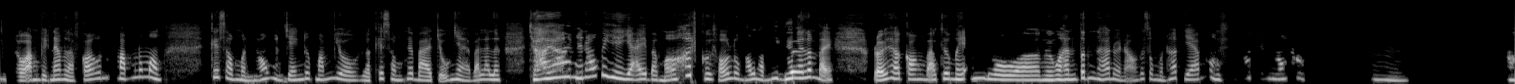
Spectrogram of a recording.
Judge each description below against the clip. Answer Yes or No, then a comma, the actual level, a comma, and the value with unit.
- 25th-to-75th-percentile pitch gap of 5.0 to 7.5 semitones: No, average, 4.1 semitones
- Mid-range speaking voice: No, high, 235 Hz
